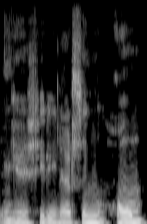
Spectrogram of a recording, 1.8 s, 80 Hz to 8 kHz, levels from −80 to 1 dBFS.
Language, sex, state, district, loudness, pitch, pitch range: Hindi, male, Uttar Pradesh, Budaun, -19 LUFS, 140 Hz, 135-145 Hz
